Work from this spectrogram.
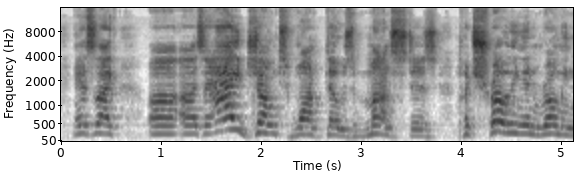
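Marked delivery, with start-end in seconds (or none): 1.5-5.1 slow put-on royal complaint; haughty princess. Princess objecting to gargoyles in her castle, haughty. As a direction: object slowly in a mock princess voice. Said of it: "but the princess, she calls over".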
